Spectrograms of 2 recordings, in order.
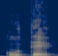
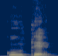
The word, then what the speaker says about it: goûter: Again, this is like our ST or S hard consonant pattern that we saw, like in the word party, feast, fête, beast, bet. No, the ST of like gusto, which we say sometimes in English, no, or disgusting. No, there we lose that S for that T, goûter, to try, but like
